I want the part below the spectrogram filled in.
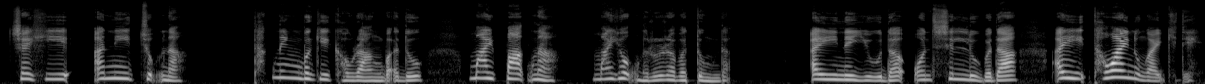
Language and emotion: Manipuri, sad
